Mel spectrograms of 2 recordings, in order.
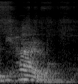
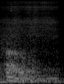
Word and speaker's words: Cairo: राजधानी तो इसको कायरो मिलेगी आपको, CAIRO, इसको बोलते कैरो, ठीक है, जब उसमें बोले कैरो, इजिप्ट कैरो, हाँ गूगल ट्रांसलेट, कैरो हो गया, लिख लिए?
